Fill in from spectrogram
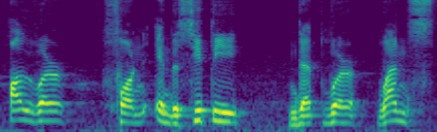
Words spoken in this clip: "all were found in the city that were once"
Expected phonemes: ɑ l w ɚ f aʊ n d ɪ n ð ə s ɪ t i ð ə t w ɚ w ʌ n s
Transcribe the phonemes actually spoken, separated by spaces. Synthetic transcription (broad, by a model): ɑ l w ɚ f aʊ n ɪ n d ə s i t i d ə t w ɚ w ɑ n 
